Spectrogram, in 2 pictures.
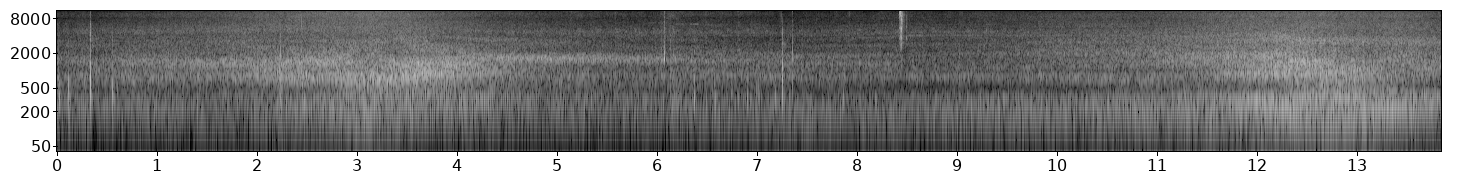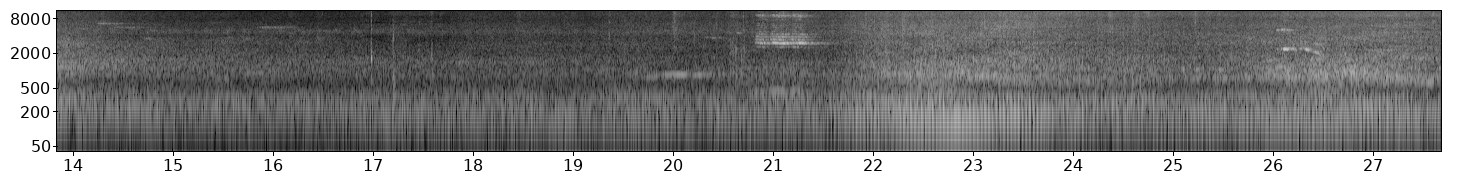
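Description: Road traffic: vehicles passing one after another, each swelling up and fading away over a few seconds, three times, with a few light clicks in between.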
